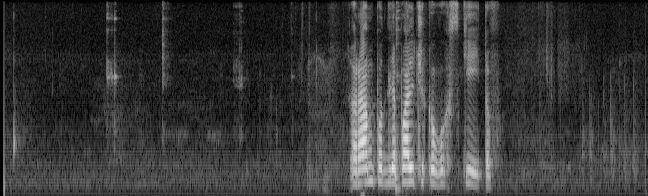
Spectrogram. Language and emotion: Russian, neutral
